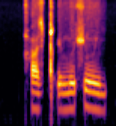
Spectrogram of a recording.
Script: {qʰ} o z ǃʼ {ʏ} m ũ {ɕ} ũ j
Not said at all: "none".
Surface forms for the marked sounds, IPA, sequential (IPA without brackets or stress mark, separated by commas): qʰ, ʏ, ɕ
